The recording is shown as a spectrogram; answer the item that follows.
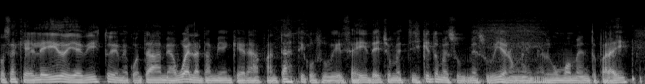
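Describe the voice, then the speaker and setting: Fairly low in pitch, a man speaks at a very fast pace with fairly even intonation. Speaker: urban mobility expert. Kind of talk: radio interview.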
